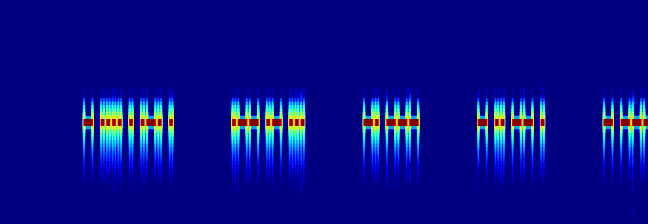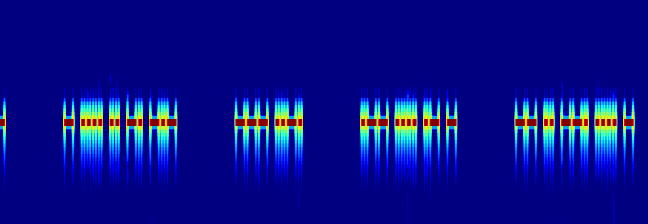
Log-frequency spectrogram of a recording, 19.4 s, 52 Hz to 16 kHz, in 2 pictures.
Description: Morse code, heard as a keyed tone, about 28 wpm, 700 Hz. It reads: THERE WAS NO TIME TO THINK OF WHAT MIGHT
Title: 3x Word-Spacing - Sentences from Top 400 Words - 28wpm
